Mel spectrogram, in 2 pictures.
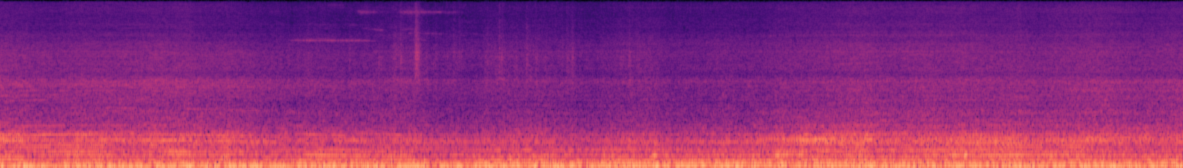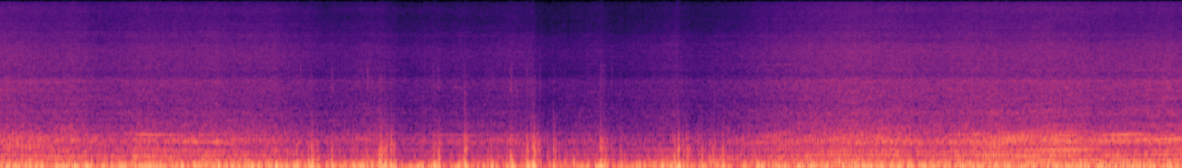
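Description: Race car engine heard inside a stripped, roll-caged cabin, running hard with the pitch rising and falling as it revs through the gears. About two-thirds of the way through it goes quieter and a run of knocks and rattles comes through before it pulls hard again.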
